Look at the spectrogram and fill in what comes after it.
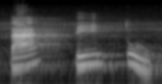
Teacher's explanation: huruf ta keluar dari ujung lidah dari arah punggungnya dan menempel pada gusi dua gigi seri atas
